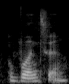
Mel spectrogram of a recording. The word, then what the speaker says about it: Ubuntu: Ubuntu. Is that how you pronounce it? Yes, that's how you say Ubuntu.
